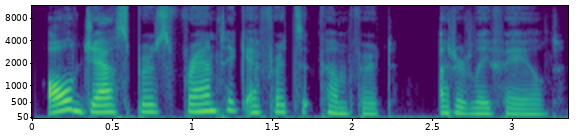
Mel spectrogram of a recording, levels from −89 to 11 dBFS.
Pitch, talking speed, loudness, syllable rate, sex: 195 Hz, 145 wpm, -21 LUFS, 5.1 syllables/s, female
